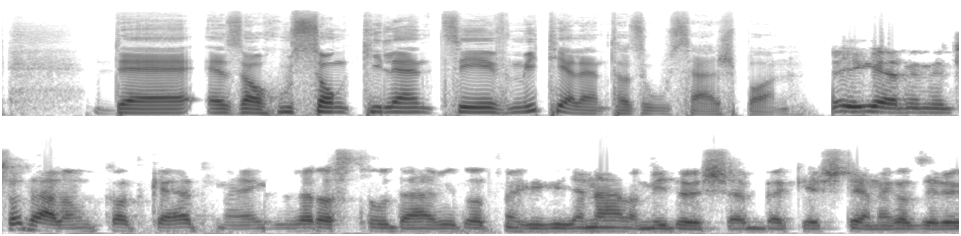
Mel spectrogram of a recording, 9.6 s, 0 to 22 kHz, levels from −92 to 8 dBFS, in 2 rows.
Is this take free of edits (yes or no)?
no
